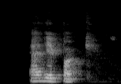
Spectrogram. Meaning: at the time, back then
- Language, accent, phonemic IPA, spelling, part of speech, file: French, Canada, /a l‿e.pɔk/, à l'époque, adverb, LL-Q150 (fra)-à l'époque.wav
